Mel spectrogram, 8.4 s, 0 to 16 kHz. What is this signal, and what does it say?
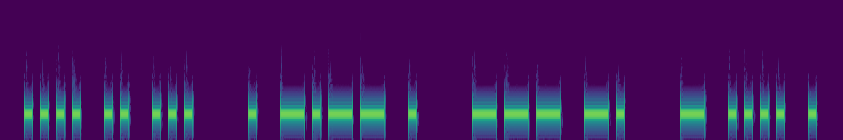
Morse code, heard as a keyed tone, about 15 wpm, 700 Hz. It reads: HIS EYE ON THE
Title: Sentences from Top 1000 Words - Review Part 5 - 15wpm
